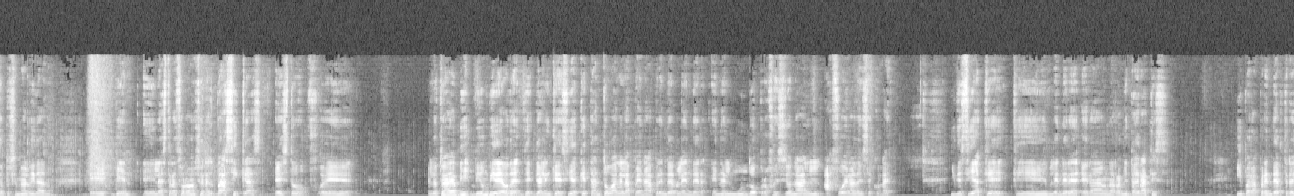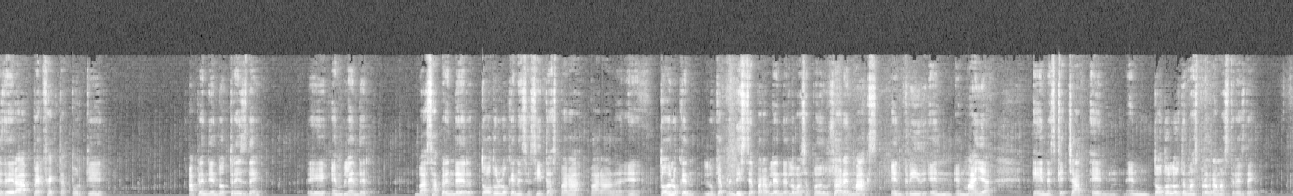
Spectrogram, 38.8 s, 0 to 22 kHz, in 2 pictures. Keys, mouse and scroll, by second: 0.4 middle click.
